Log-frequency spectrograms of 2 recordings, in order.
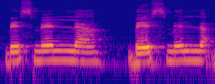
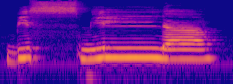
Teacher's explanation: सीन की विसली sound आनी चाहिए। उसको थोड़ा टाइम दें। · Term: सफीर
